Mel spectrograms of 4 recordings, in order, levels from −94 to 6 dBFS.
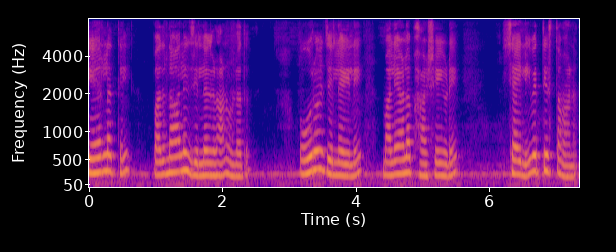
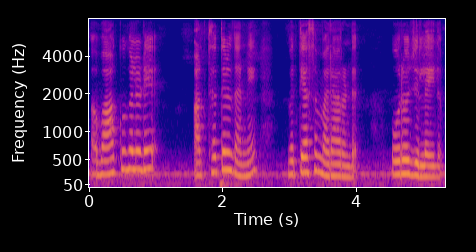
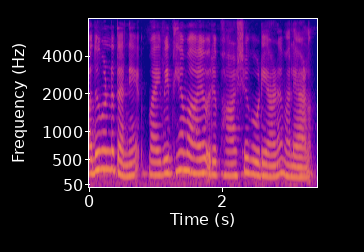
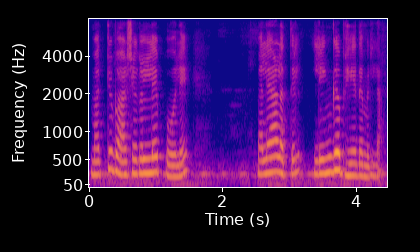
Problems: none marked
